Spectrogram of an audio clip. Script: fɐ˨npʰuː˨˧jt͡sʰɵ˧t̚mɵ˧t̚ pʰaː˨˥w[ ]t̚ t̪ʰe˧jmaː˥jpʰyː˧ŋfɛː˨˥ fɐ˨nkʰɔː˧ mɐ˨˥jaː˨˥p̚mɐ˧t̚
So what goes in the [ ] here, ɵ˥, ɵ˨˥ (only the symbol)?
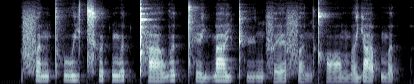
ɵ˥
